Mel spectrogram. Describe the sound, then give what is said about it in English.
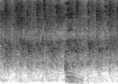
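A church audience applauds steadily, a dense wash of many hands clapping at once at a fairly even, loud level, with a brief low voice briefly surfacing partway through. “And I feel like, you can applaud that.”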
